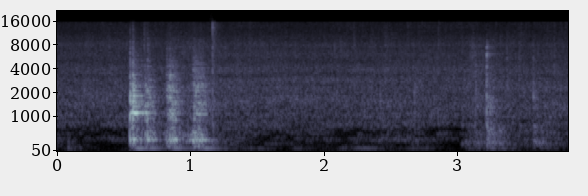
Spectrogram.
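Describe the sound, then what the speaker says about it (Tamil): Boiled drumstick leaves are stirred in a frying pan on low heat for a Tamil poriyal. A cluster of three scraping stirs comes close together, then a quiet gentle sizzle follows, with one more soft scrape near the end. "சேர்த்துட்டு நல்லா கிளறி விட்டுக்கலாம்"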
